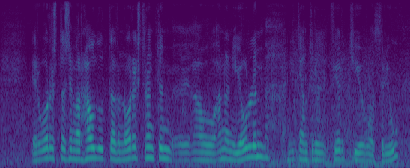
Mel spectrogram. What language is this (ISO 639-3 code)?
isl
